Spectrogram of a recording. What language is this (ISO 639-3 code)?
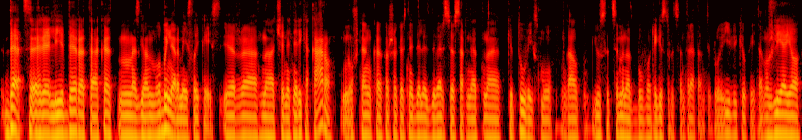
lit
